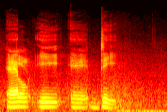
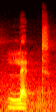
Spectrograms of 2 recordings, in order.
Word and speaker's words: lead: look at that word l-e-a-d the word has got two pronunciations it can be read as lead or it can also be read as let yes so if someone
